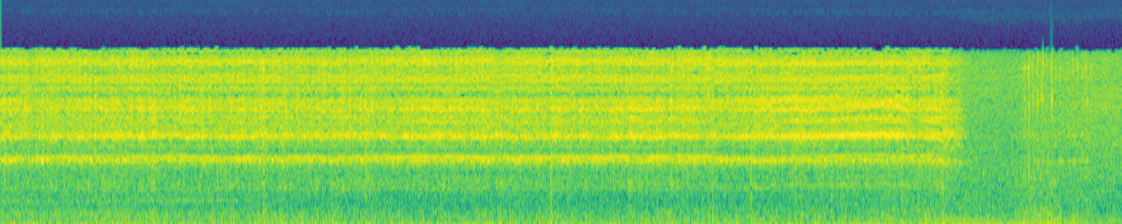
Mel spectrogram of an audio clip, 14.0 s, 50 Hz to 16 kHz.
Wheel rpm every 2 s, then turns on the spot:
160, 160, 160, 160, 160, 150, 30.
12-14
